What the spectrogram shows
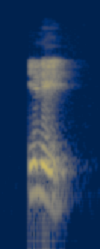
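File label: "elit", Malay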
